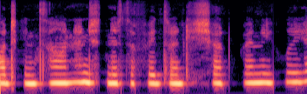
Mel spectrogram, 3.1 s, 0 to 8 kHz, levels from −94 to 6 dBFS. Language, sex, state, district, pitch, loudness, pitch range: Hindi, female, Chandigarh, Chandigarh, 245 Hz, -12 LUFS, 240-260 Hz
